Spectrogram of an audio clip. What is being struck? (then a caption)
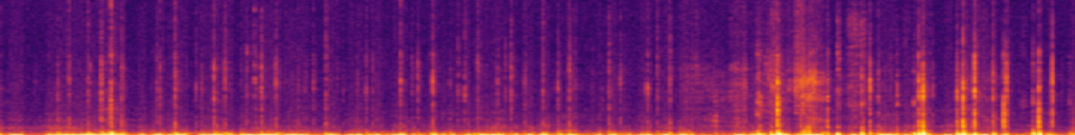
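Plastic canister of water beads. Long nails tap and scratch the wall and clear lid of a tall, clear plastic canister with a paper label, full of red water beads and lying on white fur. A fast, steady stream of soft, dull clicks and brief scrapes continues throughout, with dense low-end thumps and short, dry hits that do not ring.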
